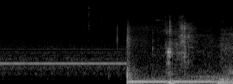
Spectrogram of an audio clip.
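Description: A faint steady high-pitched tone over light hiss. About halfway through it cuts off and gives way to garage room sound: a steady low electrical hum, with the knocks and rustle of a handheld camera being moved.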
